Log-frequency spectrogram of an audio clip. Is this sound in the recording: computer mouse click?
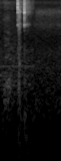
yes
